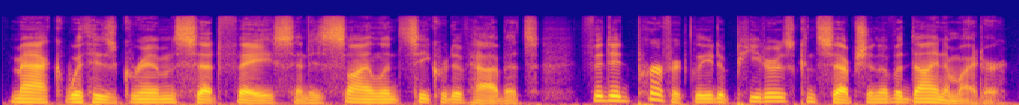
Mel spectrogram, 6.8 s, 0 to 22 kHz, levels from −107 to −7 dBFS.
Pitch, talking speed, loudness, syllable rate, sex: 110 Hz, 170 wpm, -19 LUFS, 5.2 syllables/s, male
